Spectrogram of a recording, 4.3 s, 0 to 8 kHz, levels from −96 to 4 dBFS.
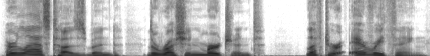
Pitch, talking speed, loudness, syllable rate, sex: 145 Hz, 125 wpm, -18 LUFS, 4.3 syllables/s, male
